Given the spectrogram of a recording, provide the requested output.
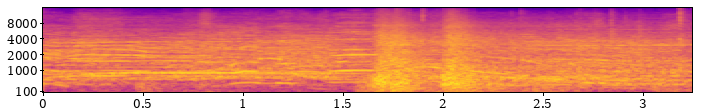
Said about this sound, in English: Huge slam into a cover.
